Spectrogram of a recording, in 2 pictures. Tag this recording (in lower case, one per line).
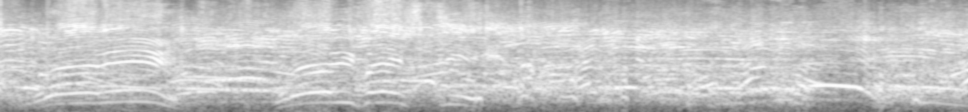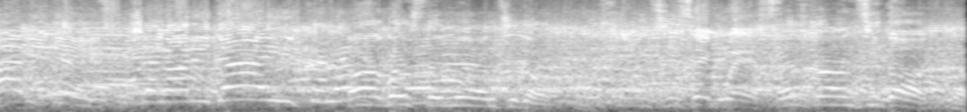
speech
